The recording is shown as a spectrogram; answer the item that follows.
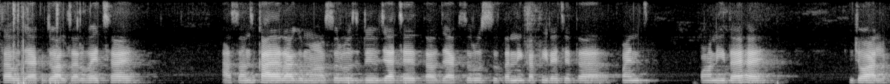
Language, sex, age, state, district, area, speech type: Maithili, female, 30-45, Bihar, Begusarai, rural, spontaneous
